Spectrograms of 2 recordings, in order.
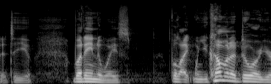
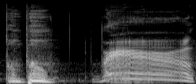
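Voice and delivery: higher, much louder boom sounds; imitated bike bumps; 10 semitones higher, 9 dB louder, much slower than usual. Telling how the uncle hopped the curb, booming. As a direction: bang out the bike hitting the curb. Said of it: "sound effect of bike".

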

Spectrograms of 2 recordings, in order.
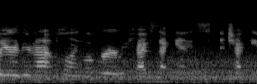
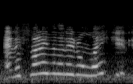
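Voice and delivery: much higher, louder and faster; emphatic protest; 8 dB louder, faster than usual. Retold or imitated. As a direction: insist hard that it's not about disliking it. Insisting to Nick about pizza.

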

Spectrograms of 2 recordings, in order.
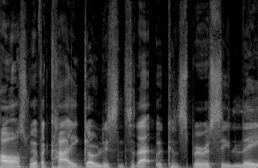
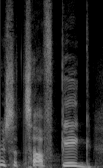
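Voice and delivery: sarcastic. Acted. Sarcastic aside on research.

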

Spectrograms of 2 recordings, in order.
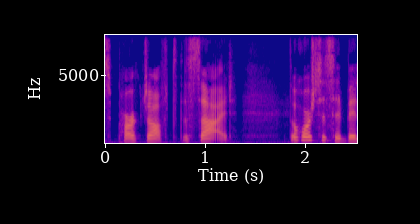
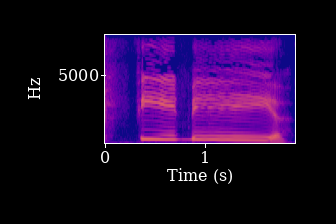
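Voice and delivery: higher monster cry, put-on voice; zombie yell; 6 semitones higher than usual. A narrator's reading. Man from the grave grabbing ankle, zombie yell. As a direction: groan it like a hungry ghoul.

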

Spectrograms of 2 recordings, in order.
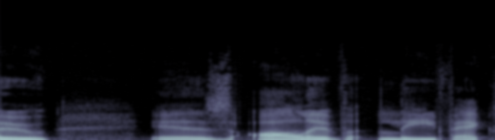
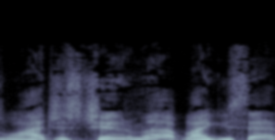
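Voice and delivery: customer's reply; 9 semitones higher, 5 dB louder, faster than usual. Retold or imitated. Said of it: "he goes".

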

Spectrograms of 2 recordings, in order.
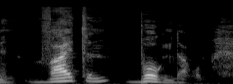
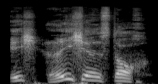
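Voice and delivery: a louder, slow retort; shouting back; 5 semitones higher, 9 dB louder, slower than usual. Acted. Traveller shouts back at the official, louder and slower. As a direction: yell it back, drawn out. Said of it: "brüllte der Reisende zurück".

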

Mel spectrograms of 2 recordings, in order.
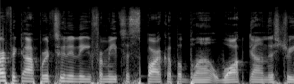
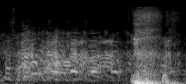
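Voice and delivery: high laugh. Real, not acted. Laughs at own story.

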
